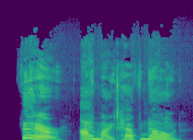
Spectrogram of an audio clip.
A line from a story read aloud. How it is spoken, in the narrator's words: she exclaimed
